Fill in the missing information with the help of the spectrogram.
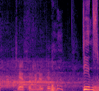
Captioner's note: applause and cheers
